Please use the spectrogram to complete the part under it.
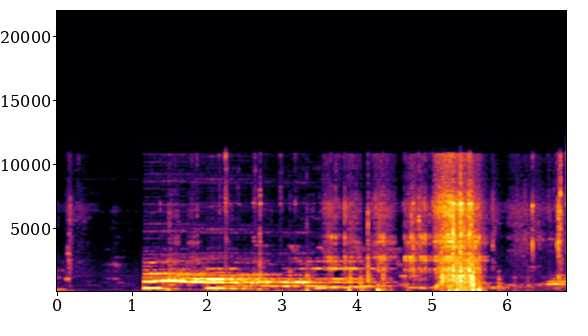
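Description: Sewing machine stitching a ban-style neck design with loop and pearls, starting abruptly after a quiet moment and running steadily with a whirring motor and rapid needle rhythm, briefly louder toward the end.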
